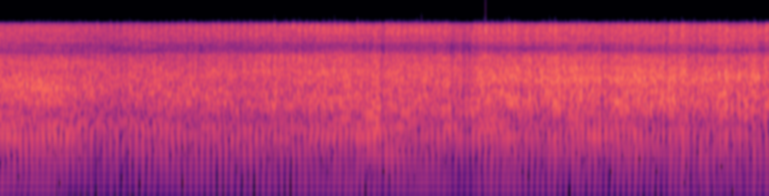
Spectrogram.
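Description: Honda single-cylinder four-stroke lawn mower engine running steadily with its blade spinning, as the radio-controlled mower drives across the grass.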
